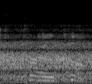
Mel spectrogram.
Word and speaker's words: Prokop: The referee comes from East Germany, Adolf Prokop, which the Scottish fans have not been slow to point out could equally well be pronounced Pro-Cop.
